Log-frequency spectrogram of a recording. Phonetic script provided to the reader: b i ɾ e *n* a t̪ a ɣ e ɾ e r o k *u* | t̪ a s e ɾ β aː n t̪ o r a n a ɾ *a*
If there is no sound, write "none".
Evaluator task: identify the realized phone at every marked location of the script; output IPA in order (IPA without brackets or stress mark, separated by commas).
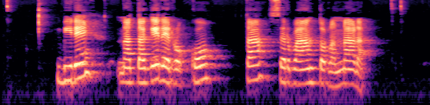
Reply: n, o, a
